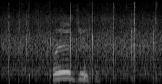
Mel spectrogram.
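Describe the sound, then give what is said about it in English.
A church audience applauding all of the mothers, with crisp claps landing in a steady, even rhythm over a dense patter of hands. Partway through, a voice briefly calls out over the clapping. “Let's, again, applaud all of our mothers.”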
